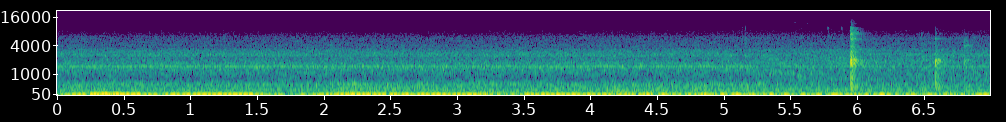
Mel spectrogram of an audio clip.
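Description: A soldering iron clicks as it is set into its holder.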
